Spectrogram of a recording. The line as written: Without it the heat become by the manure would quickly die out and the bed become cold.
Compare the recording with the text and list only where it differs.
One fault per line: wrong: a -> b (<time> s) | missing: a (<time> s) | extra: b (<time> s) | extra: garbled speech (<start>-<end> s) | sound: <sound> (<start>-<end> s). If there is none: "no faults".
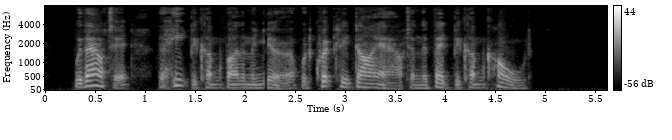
sound: dropout (2.2-2.2 s)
